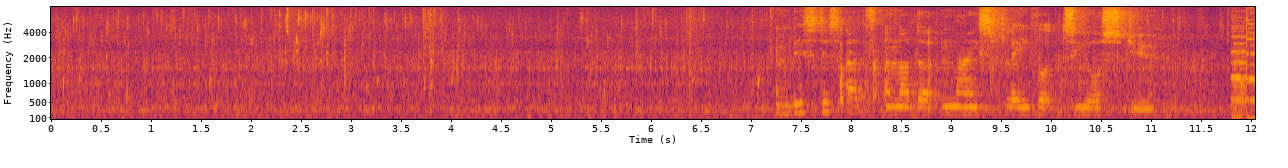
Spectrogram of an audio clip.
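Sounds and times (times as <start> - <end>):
sauce pouring: 0.0 - 8.4, 10.9 - 11.8
stew bubbling in a pot: 0.0 - 11.9.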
